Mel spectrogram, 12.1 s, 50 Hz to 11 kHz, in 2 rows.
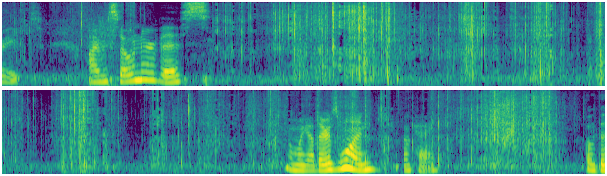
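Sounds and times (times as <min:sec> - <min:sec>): bubble wrap crinkling: 0:00.0 - 0:12.0.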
